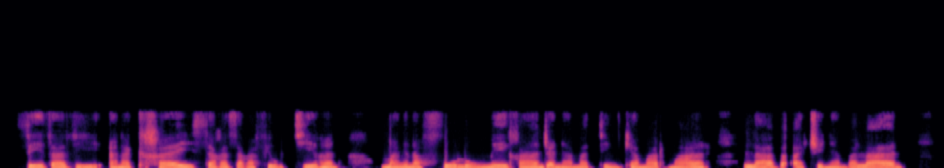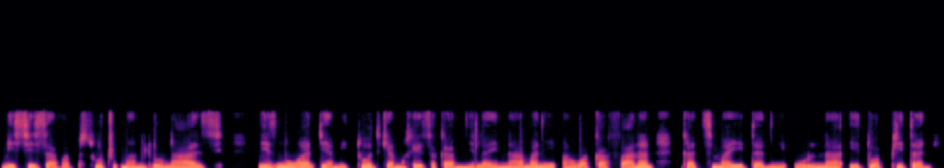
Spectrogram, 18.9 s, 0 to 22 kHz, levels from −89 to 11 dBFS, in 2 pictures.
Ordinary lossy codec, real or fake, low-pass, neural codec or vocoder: Opus, 64 kbps; fake; 7.2 kHz; codec, 16 kHz in and 24 kHz out, 1 kbps, XY-Tokenizer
